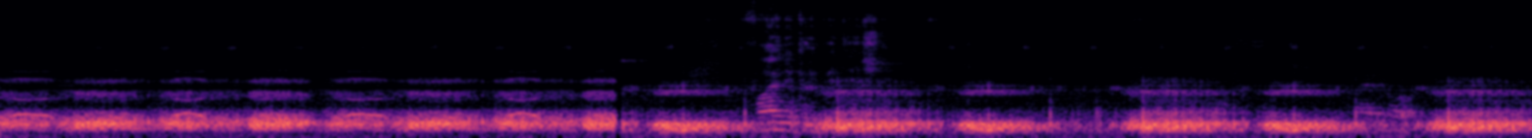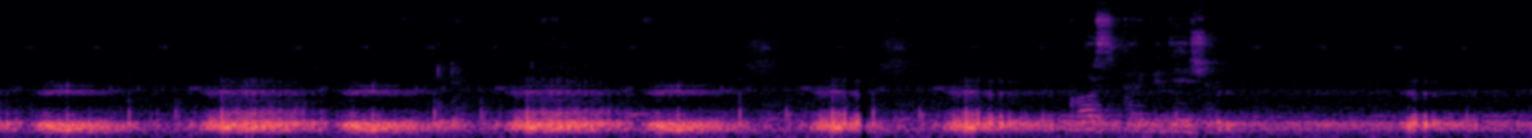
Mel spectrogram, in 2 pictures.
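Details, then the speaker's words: Normal vesicular breath sounds on a skills-lab heart and lung sound manikin: soft, low, rustling breaths rising and falling in a steady rhythm. "الآن سنسمع إلى normal vesicular breathing or normal vesicular"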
